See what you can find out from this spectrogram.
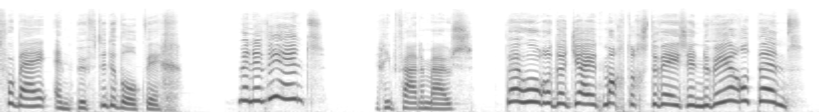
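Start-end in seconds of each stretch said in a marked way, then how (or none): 2.3-8.0 very high, squeaky little mouse voice; high mouse voice ending in a piep; squeaky father mouse. Acted.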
